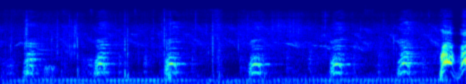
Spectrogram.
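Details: Stray dog giving a run of short, nasal barks or yelps, roughly one every three quarters of a second, ending in a louder sharper cry, over a constant low mechanical hum.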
